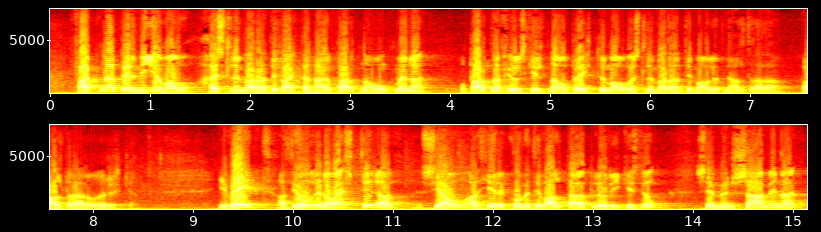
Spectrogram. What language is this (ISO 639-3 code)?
isl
